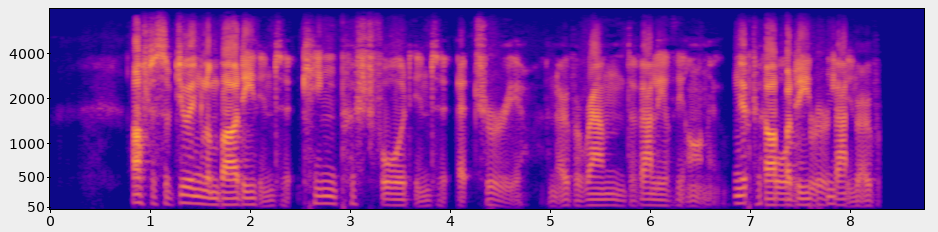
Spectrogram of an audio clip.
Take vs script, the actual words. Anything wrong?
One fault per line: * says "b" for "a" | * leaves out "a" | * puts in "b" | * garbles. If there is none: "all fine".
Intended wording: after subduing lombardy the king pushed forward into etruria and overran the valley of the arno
* says "into" for "the"
* garbles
